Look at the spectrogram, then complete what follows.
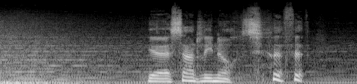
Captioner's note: laughs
